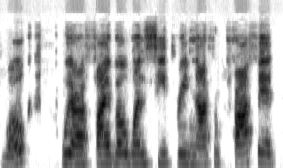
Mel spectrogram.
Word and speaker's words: WOCC: I'm the co-founder of Women of Color in Cannabis, WOCC, pronounced WOKE.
